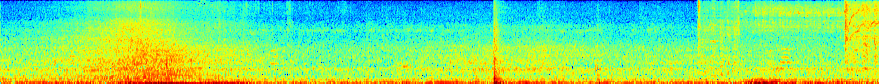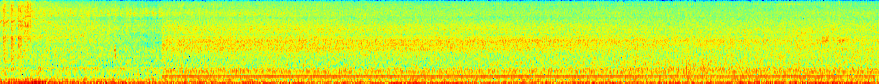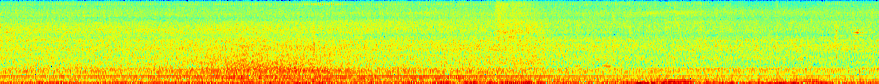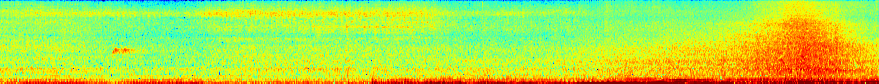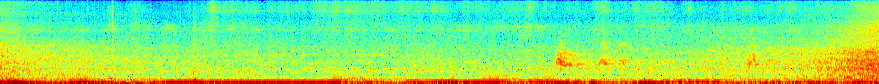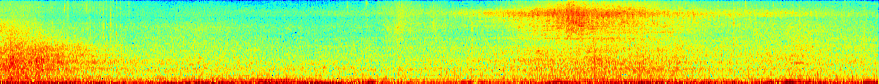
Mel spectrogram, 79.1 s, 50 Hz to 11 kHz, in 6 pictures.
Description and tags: Sound of the street and cars passing by.
Recorded with Zoom H1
